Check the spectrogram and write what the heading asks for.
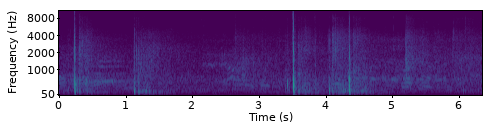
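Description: Sharp thuds of footballs being kicked and landing on turf, about six at irregular intervals, the loudest a few seconds in, echoing in a large indoor practice facility.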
